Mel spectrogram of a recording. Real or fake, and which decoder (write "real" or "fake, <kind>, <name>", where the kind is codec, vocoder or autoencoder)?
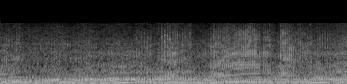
real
